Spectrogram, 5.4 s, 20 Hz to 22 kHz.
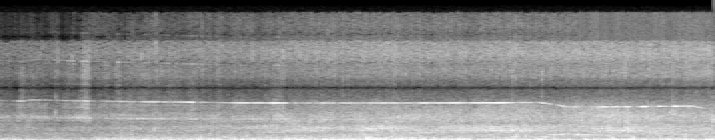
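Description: FMS 70mm A-10 Thunderbolt II RC jet making a gear-down pass, a steady broad ducted-fan roar with a thin high whine, holding loud and close for several seconds with no talk.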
